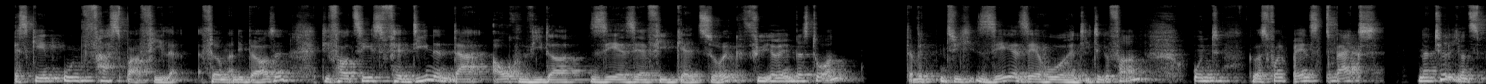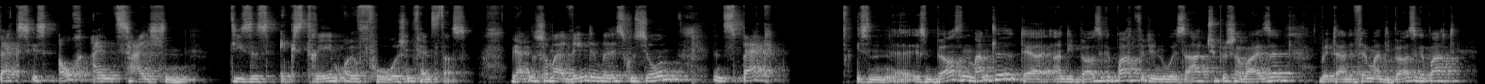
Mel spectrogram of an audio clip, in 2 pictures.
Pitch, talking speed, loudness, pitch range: 135 Hz, 165 wpm, -23 LUFS, 115-160 Hz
